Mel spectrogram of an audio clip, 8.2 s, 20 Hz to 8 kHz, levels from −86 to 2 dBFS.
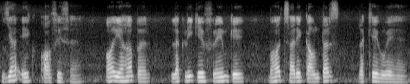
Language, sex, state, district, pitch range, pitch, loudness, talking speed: Hindi, male, Uttar Pradesh, Lucknow, 125-150 Hz, 135 Hz, -18 LUFS, 125 wpm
